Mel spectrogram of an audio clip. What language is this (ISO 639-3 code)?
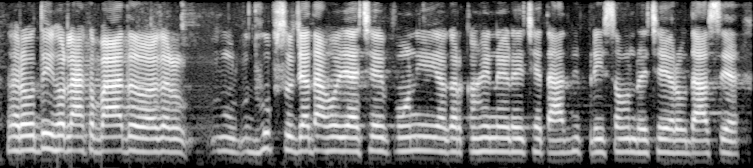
mai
